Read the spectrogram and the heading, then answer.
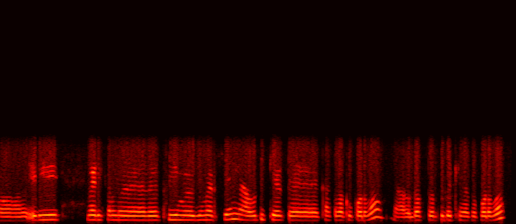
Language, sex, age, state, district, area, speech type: Odia, female, 45-60, Odisha, Angul, rural, conversation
